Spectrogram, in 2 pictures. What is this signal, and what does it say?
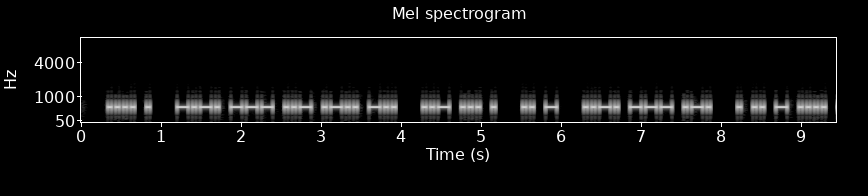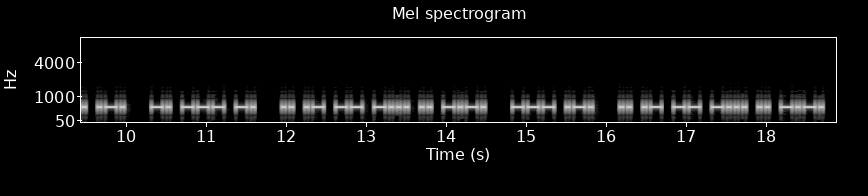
Morse code, heard as a keyed tone, about 25 wpm, 600 Hz. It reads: HE COULD USE IT FOR EITHER NON IAMBIC OR IAMBIC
